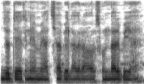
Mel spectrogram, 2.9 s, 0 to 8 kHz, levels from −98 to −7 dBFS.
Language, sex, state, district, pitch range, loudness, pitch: Hindi, male, Jharkhand, Sahebganj, 90-95 Hz, -22 LUFS, 95 Hz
